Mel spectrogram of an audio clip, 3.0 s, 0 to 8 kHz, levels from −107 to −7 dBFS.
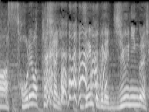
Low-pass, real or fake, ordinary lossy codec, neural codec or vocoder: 7.2 kHz; real; none; none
